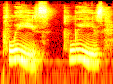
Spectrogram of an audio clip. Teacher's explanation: aspiration is not that obvious there so it resembles the russian sound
